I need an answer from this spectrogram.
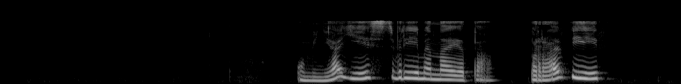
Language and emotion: Russian, positive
